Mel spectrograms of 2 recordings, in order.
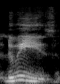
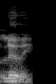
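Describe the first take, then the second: First: The name ends with a clear 'z' sound. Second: The name ends without a 'z' sound. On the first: The speaker calls it right. "the name is" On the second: The speaker calls it wrong.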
